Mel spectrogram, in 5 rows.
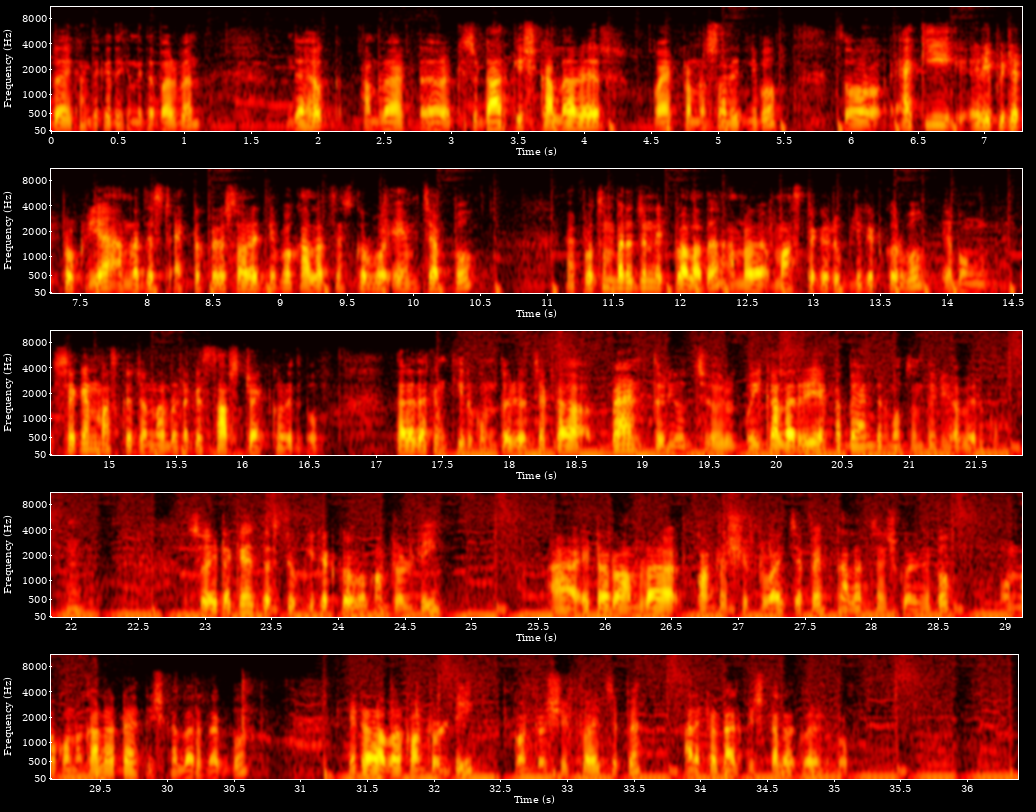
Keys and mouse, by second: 1.3 click, 1.9 click, 2.6 click, 3.2 click, 4.5 click, 9.8 m, 12.6 ctrl+d, 12.6 m, 14.0 ctrl+d, 15.1 click, 15.9 click, 17.3 click, 20.7 click, 23.6 click, 24.4 ctrl+d, 24.4 click, 24.9 ctrl+d, 26.6 ctrl+shift+d, 26.6 click, 28.0 click, 29.1 click, 30.5 Return, 31.6 ctrl+d, 33.0 Return, 33.0 ctrl+d, 33.0 click, 34.3 click, 35.1 ctrl+d, 35.1 click, 35.9 click, 36.0 click.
